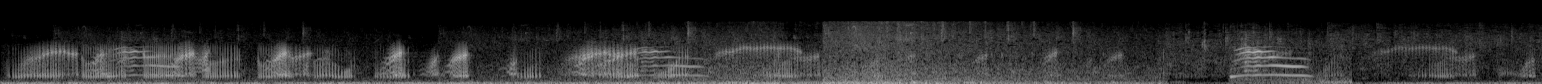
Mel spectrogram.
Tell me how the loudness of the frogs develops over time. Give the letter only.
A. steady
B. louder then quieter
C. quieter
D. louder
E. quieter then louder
C.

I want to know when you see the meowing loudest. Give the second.
13 s.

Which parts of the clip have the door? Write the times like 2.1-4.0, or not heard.
not heard.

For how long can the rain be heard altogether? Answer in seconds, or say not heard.
15 s.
